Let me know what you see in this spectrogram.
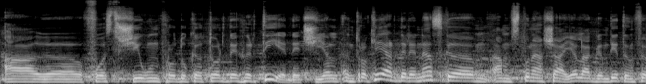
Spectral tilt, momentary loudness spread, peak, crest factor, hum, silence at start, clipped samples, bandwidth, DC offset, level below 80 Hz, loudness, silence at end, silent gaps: -5 dB/octave; 2 LU; -2 dBFS; 14 dB; none; 0 s; under 0.1%; over 20 kHz; under 0.1%; -58 dBFS; -17 LUFS; 0 s; none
